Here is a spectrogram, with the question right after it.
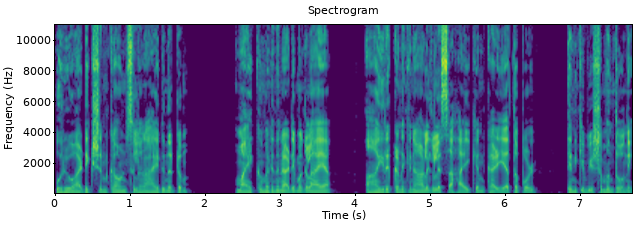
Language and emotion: Malayalam, sad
